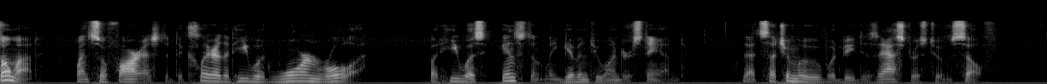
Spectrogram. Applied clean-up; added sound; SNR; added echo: none; none; none; none.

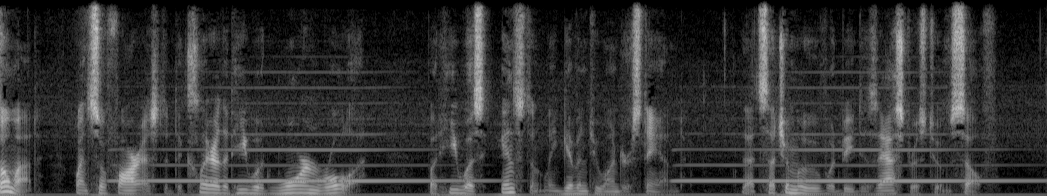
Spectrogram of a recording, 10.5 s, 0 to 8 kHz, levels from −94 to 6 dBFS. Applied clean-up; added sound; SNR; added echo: none; Wind instrument, woodwind instrument; 16 dB; none.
